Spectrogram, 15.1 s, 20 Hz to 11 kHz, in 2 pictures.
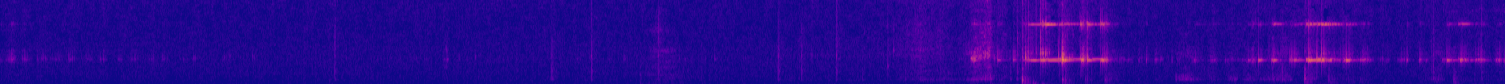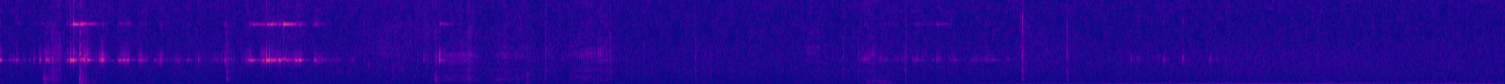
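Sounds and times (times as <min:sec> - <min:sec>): small bell jingling: 0:00.0 - 0:01.3, 0:04.6 - 0:10.2, 0:11.8 - 0:13.8.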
